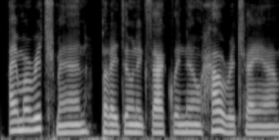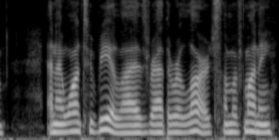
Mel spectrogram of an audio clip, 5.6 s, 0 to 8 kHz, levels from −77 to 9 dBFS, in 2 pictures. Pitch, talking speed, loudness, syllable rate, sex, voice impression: 175 Hz, 270 wpm, -18 LUFS, 6.5 syllables/s, female, feminine, adult-like, tensed, powerful, clear, fluent, intellectual, calm, elegant, lively, slightly strict, slightly sharp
